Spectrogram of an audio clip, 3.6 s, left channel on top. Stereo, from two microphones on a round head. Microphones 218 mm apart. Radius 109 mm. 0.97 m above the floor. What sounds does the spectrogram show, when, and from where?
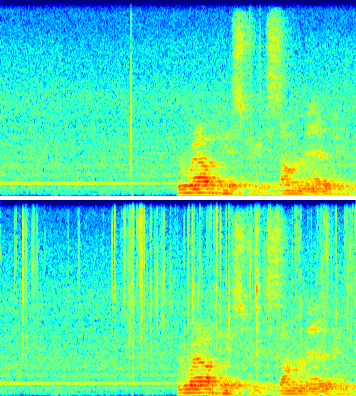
1.8 s a man speaking: 10° right (ahead or behind), 0.5 m; by 3.5 s 5° left (ahead or behind), 1.5 m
